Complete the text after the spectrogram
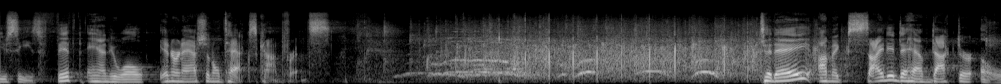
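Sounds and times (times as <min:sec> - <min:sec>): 
speech: 0:00.0 - 0:03.4, 0:07.6 - 0:09.9
live studio audience applauding at an international tax conference in Dana Point California: 0:03.8 - 0:09.0.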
